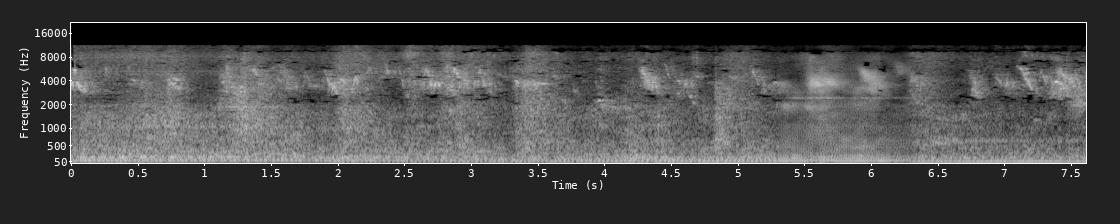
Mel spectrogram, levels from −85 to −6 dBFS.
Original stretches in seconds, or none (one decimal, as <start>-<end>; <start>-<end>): 0.0-5.3; 6.3-7.6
